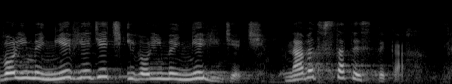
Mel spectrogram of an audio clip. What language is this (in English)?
Polish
